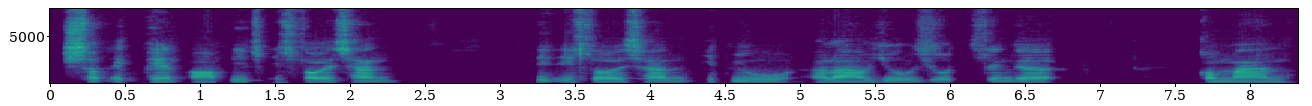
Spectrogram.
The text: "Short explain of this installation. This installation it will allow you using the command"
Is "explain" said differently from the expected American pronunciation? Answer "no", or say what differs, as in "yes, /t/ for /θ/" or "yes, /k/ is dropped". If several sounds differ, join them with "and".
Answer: yes, /s/ is dropped and /l/ is dropped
